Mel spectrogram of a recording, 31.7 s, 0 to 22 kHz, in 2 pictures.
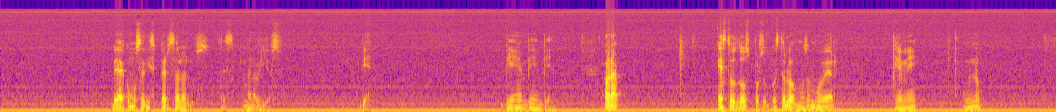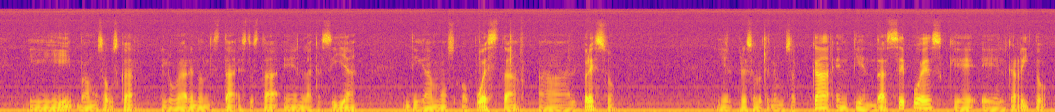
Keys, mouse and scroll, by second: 0.3-4.2 middle drag, 5.0 click, 6.4 click, 7.2 scroll down 1, 7.6-10.1 middle drag, 10.1 shift+click, 10.6 shift+right click, 13.3 m, 14.1 1, 16.6 click, 18.2 click, 23.7 alt+Tab, 24.7 scroll down 2, 25.3 scroll down 2, 26.2-26.7 scroll down 2, 27.5 shift+click, 29.3-31.1 drag.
